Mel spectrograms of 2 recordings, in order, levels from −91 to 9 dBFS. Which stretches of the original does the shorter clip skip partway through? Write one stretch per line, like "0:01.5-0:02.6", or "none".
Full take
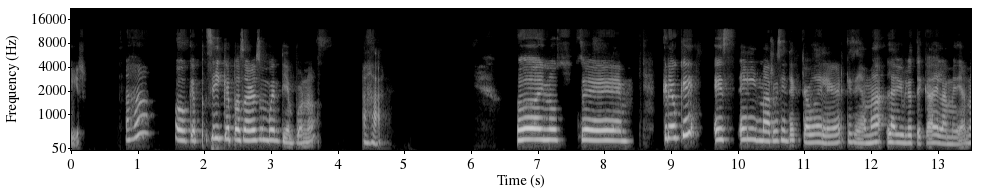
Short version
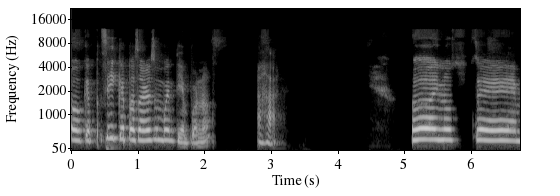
none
